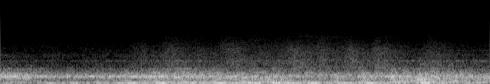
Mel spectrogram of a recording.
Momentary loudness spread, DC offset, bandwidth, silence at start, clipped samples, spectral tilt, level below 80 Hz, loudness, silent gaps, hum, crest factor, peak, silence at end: 6 LU; under 0.1%; 3 kHz; 0 s; under 0.1%; -12.5 dB/octave; -22 dBFS; -19 LUFS; none; none; 16 dB; -2 dBFS; 0 s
